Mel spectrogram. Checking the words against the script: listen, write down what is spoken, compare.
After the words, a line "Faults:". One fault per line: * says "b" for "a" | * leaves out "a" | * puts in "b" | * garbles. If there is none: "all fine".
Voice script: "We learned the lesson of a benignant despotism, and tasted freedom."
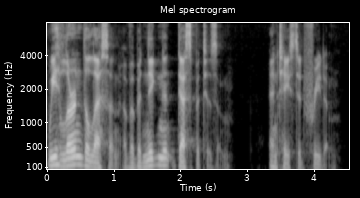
"We learned the lesson of a benignant despotism, and tasted freedom."
Faults:
all fine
